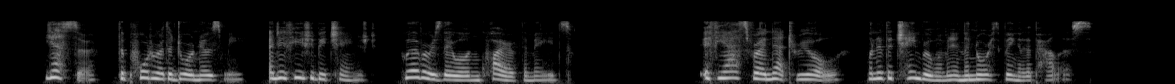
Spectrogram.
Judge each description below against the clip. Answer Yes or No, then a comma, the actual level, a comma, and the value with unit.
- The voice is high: Yes, high, 230 Hz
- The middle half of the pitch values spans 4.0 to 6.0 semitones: Yes, average, 5.0 semitones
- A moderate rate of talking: No, fast, 210 wpm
